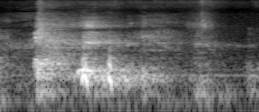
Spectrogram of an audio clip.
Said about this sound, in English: I'm not going to stand up here and preach and not acknowledge that you're over there coughing.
